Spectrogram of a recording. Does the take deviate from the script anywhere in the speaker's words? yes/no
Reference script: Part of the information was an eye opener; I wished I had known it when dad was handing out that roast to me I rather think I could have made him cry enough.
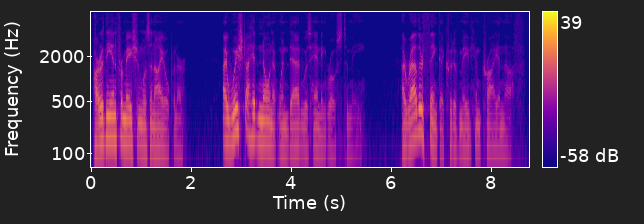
yes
